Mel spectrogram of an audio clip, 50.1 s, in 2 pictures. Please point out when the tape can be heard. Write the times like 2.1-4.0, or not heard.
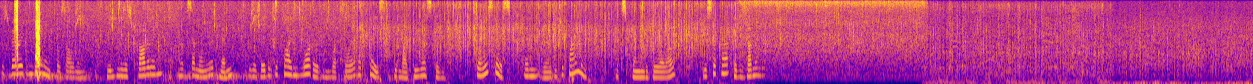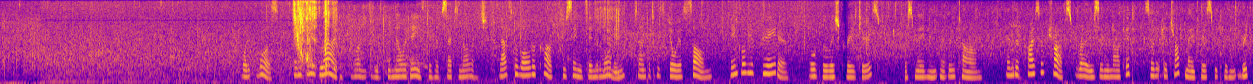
0.2-0.8, 30.9-31.9, 36.1-37.7.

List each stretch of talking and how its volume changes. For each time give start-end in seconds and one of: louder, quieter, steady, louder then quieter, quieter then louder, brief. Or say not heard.
0.0-15.3 steady
29.9-50.0 steady.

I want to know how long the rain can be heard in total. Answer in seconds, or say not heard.
50 s.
